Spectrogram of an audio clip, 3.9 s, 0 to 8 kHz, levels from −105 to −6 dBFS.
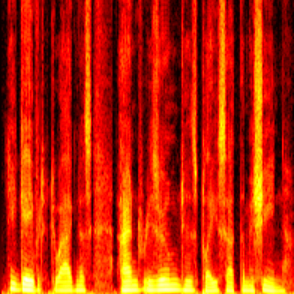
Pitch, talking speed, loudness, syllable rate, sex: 120 Hz, 185 wpm, -20 LUFS, 5.6 syllables/s, male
